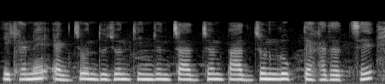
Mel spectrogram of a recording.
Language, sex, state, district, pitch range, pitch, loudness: Bengali, female, Tripura, West Tripura, 230-245 Hz, 240 Hz, -13 LUFS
